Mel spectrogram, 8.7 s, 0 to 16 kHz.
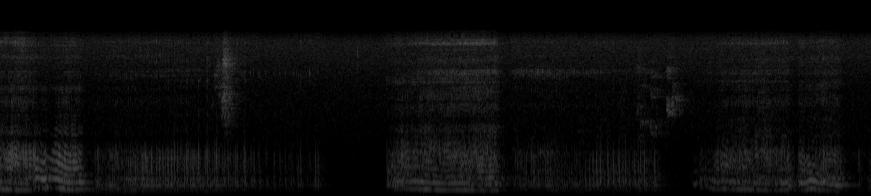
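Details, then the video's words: Six-month-old English Bulldog puppy asleep, snoring in long rasping, droning breaths, each lasting one to three seconds with short quiet gaps between; faint bird chirps sound in the background. "Snoring bulldog (6 months old)"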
